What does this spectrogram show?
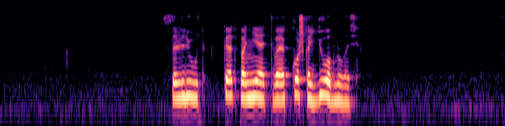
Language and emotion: Russian, angry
